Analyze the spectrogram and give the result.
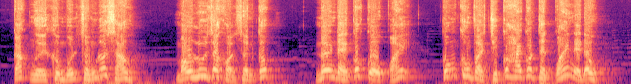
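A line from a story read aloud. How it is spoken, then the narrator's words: Furious. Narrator (Vietnamese): Hứa Linh Vân trong lòng cũng dâng lên tức giận khó tả, căm giận nói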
